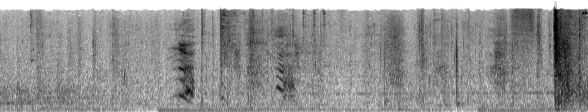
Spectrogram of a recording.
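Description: Footsteps splash quickly on wet pavement.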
